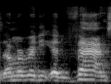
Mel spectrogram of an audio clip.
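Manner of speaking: heavy stress placed on "advanced".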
